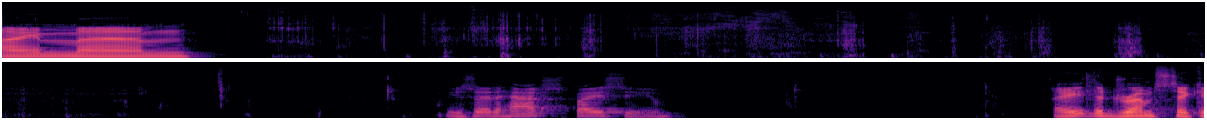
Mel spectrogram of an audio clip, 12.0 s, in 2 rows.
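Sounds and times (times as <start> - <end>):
chewing crispy fried chicken: 1.0 - 8.2.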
